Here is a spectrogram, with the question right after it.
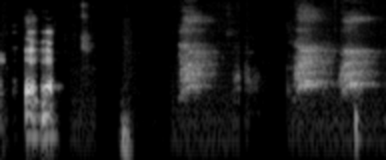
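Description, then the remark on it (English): A dog gives two quick, sharp barks, then a few scattered breathy, rustling bursts follow with low background noise between them. “Let that dog outside.”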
